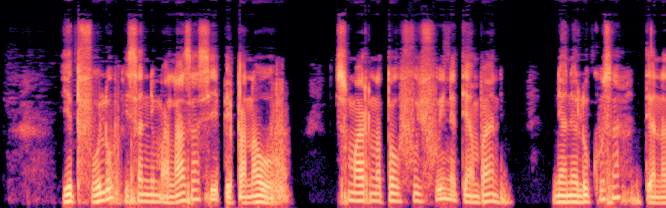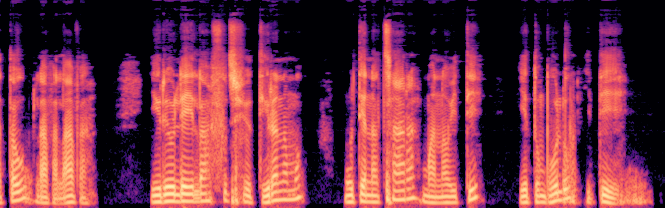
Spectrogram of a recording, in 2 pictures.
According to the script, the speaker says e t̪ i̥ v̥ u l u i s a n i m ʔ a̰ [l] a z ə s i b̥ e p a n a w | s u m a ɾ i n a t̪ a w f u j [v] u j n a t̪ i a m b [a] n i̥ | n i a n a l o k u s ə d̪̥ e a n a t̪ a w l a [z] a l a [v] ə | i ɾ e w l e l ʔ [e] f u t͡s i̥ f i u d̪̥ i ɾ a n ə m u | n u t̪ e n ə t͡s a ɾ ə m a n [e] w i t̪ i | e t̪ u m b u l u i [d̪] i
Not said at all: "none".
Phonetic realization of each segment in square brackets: l, f, a, v, v, a, a, t̪

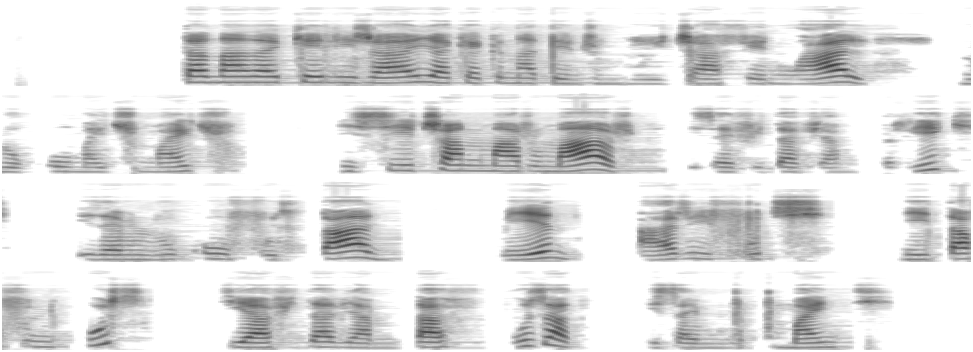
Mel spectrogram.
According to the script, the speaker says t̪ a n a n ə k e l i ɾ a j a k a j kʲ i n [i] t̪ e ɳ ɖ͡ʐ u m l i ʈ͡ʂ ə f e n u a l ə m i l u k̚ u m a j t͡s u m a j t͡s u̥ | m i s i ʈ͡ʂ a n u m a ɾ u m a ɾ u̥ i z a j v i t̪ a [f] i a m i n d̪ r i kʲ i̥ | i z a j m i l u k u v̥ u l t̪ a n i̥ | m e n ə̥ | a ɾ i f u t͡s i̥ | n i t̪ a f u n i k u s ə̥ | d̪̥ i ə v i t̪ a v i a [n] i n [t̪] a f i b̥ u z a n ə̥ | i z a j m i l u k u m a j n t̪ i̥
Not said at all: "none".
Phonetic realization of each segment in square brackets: a, v, m, t̪

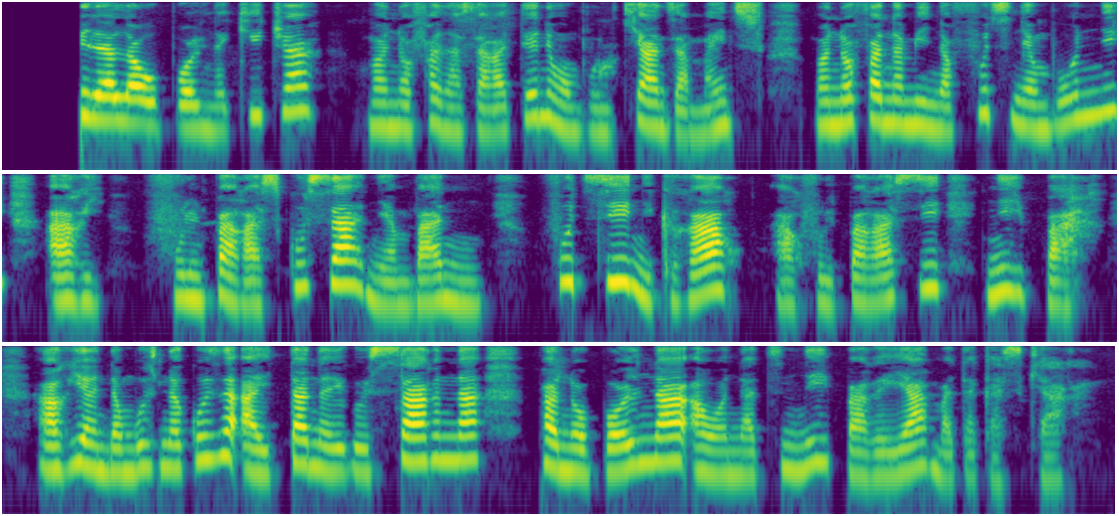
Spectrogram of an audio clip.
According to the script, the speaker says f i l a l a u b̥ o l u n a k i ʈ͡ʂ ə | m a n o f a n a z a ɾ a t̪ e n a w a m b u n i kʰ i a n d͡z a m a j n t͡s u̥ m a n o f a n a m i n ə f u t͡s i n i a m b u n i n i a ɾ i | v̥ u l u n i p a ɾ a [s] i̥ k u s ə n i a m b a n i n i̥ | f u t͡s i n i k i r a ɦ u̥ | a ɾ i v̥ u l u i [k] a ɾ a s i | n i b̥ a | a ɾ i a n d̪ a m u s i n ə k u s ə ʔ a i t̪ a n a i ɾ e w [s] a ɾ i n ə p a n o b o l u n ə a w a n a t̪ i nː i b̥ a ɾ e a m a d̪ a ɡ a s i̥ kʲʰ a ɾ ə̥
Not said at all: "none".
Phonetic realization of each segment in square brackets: s, p, s

